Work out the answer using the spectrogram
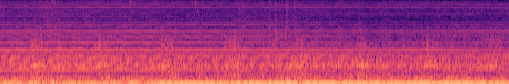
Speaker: so it is making a sound and it's actually kind of uh not a consistent sound but more of a like see if i can get my mic closer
